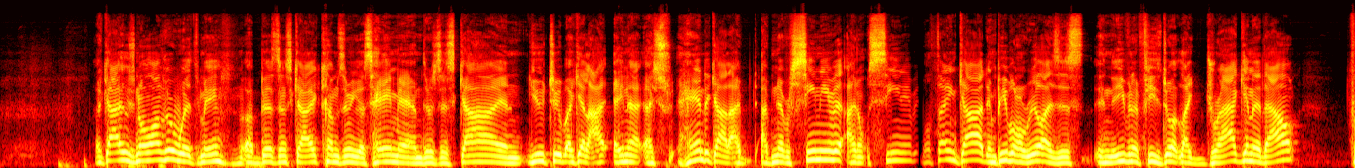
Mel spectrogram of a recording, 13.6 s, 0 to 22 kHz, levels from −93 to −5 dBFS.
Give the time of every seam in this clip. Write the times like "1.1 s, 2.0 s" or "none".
8.8 s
